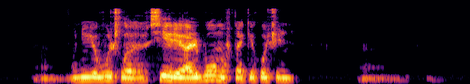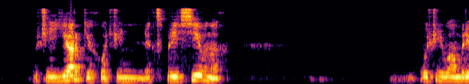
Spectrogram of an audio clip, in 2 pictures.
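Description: A middle-aged man speaks calmly and close to a microphone, with pauses.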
